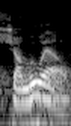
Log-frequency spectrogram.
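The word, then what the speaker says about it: Shemuel (שמואל): Samuel is pronounced Shemuel, Shamu, God hears.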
